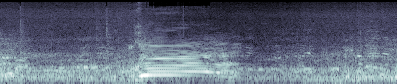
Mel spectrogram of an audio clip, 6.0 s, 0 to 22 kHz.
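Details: At a Bangladeshi cattle market on 5 May, where a Kurigram farmer purchases a Sahiwal bull, a single strong moo rises then sags and fades over about a second and a half over background voices.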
